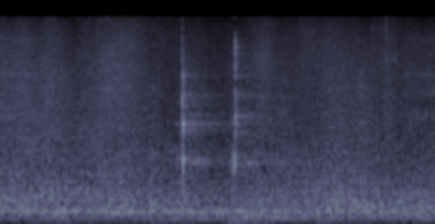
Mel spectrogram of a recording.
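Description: Lift running in its shaft after being called, a steady low hum, with two sharp metallic clicks about half a second apart midway through.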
